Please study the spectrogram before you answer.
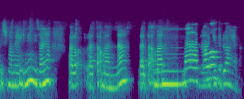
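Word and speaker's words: لا تأمنا: Maka membacanya bagaimana? Latak mana. Ada gerakan untuk stay di bibir sini, kemudian maju, kemudian stay lagi.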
